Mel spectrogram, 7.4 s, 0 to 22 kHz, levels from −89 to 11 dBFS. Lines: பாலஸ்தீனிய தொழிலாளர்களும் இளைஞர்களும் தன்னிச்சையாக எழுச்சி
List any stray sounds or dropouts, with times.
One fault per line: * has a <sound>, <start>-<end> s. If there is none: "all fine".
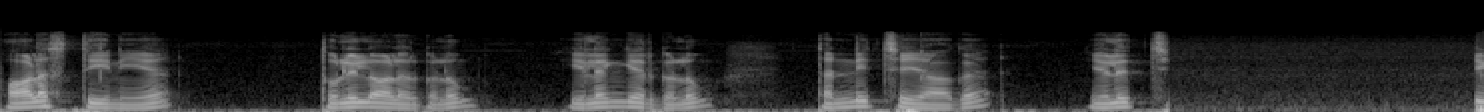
all fine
